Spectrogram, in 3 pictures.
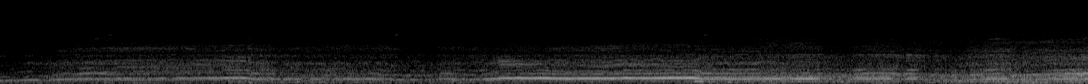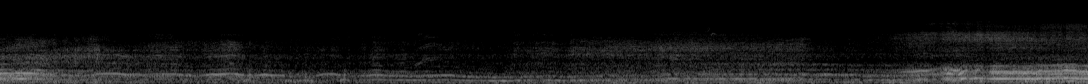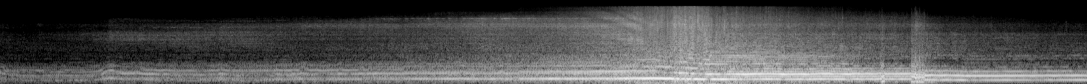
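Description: Peugeot 208 R2 rally car's naturally aspirated four-cylinder engine revving hard through the gears on a gravel stage, faint and distant at first. In the last third it grows steadily louder as the car approaches, then sweeps past close by near the end, its pitch dropping, with a hiss of gravel thrown by the tyres.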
